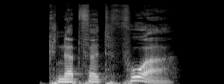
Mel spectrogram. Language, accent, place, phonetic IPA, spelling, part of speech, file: German, Germany, Berlin, [ˌknœp͡fət ˈfoːɐ̯], knöpfet vor, verb, De-knöpfet vor.ogg
- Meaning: second-person plural subjunctive I of vorknöpfen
